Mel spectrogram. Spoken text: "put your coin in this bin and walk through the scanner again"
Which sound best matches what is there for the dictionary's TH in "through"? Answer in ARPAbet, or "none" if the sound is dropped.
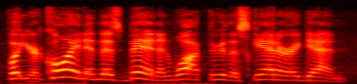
TH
